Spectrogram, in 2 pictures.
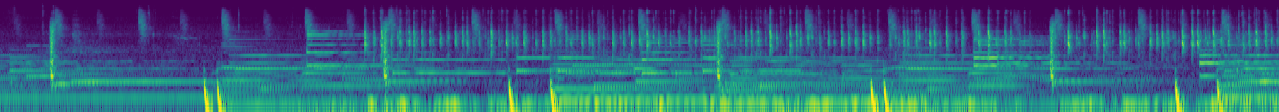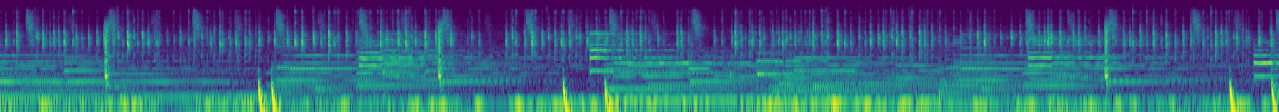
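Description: Rapid computer keyboard typing during an online typing race, a dense continuous clatter of keystrokes with steady rhythm and occasional heavier taps, close and fairly loud, alongside a tonal background of music.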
